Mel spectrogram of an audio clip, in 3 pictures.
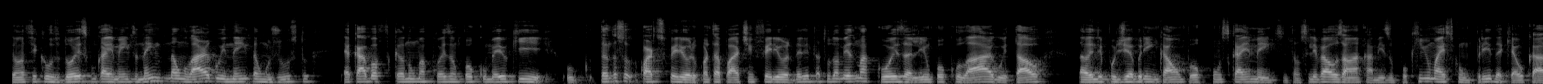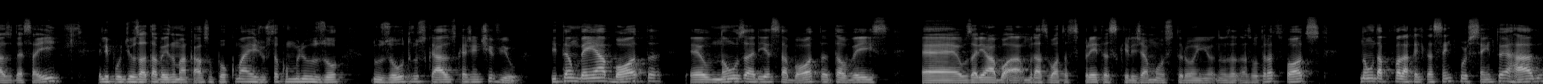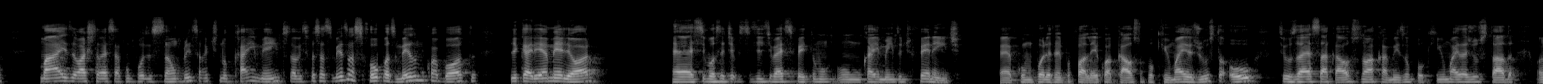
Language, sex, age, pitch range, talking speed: Portuguese, male, 20-39, 110-130 Hz, 235 wpm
